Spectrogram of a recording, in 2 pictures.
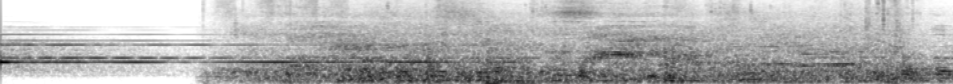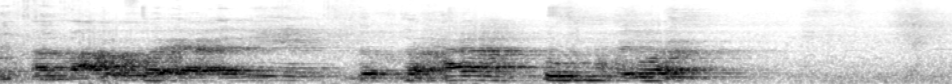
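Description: A middle-aged man speaks formally into microphones in a large echoing room.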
